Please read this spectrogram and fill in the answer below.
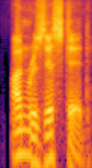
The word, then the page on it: unresisted: American English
